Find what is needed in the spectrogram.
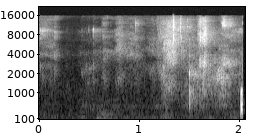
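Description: Soft rustling of a sheer saree's fabric as it is lifted and shifted by hand, starting about a second in.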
